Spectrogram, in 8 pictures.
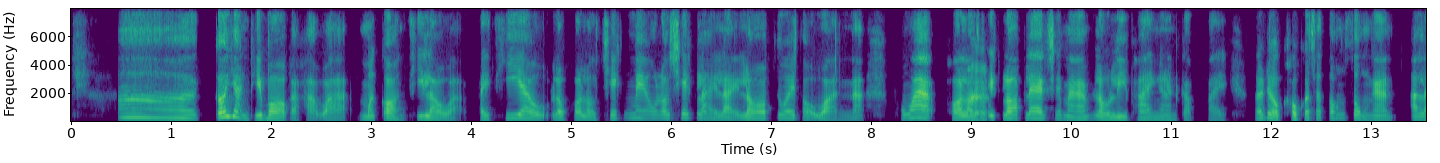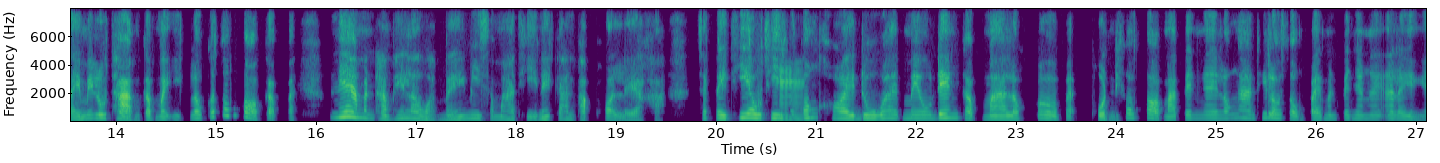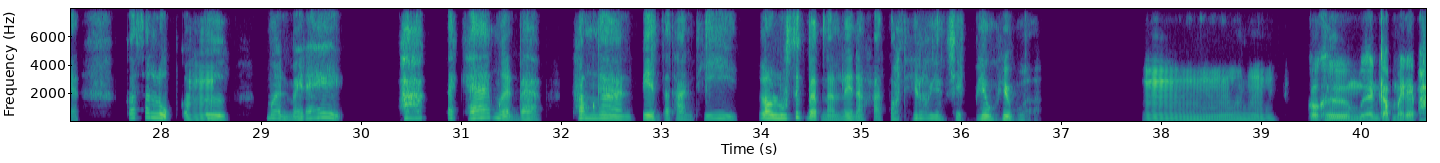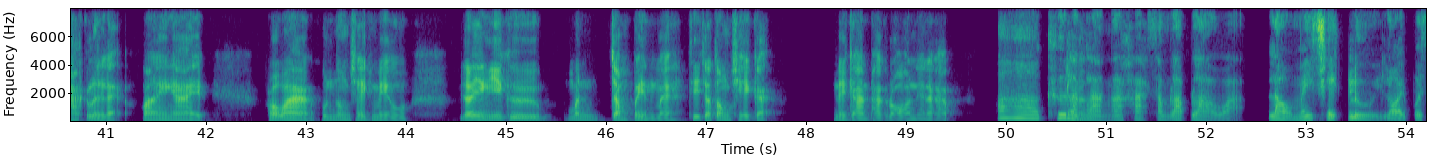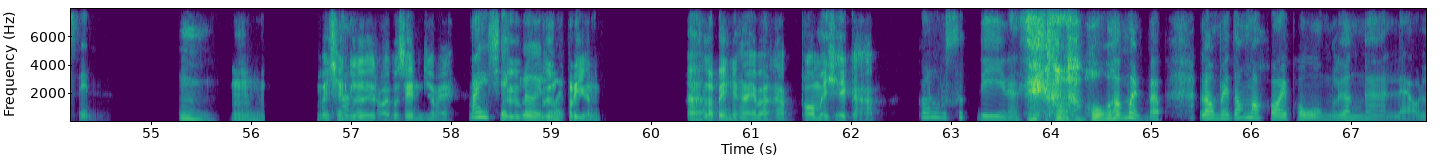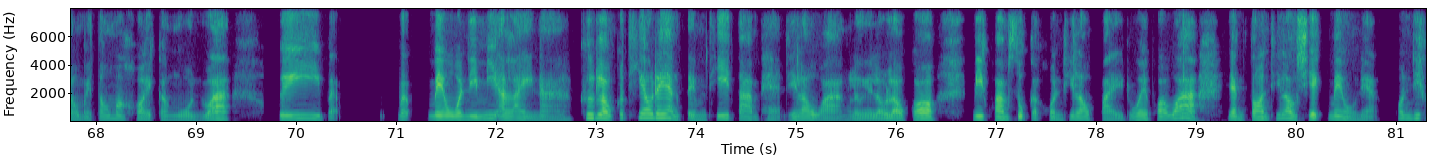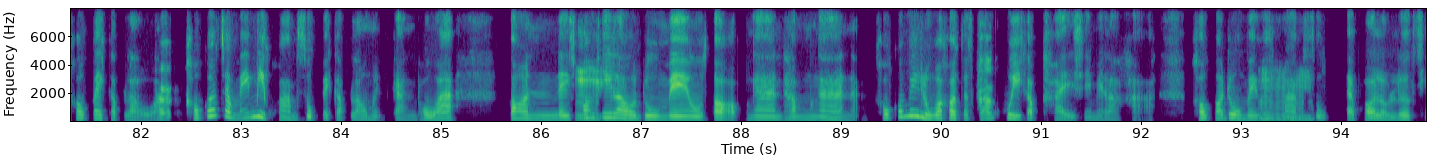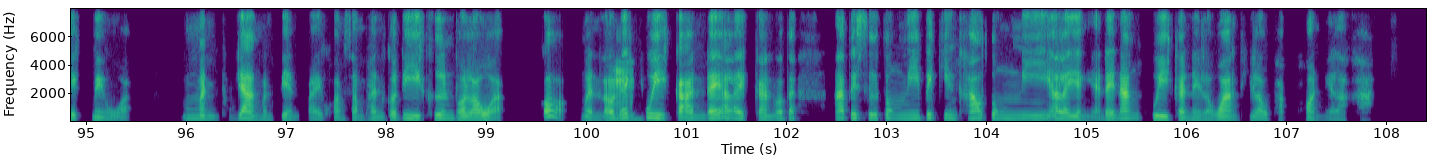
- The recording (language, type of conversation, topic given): Thai, podcast, คิดอย่างไรกับการพักร้อนที่ไม่เช็กเมล?
- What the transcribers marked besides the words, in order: in English: "รีพลาย"; laughing while speaking: "ตอนที่เรายังเช็กเมลอยู่อะ"; drawn out: "อืม"; other noise; laughing while speaking: "สิคะ เพราะว่า"; tapping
